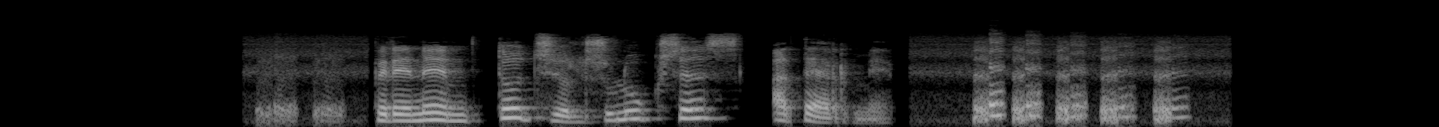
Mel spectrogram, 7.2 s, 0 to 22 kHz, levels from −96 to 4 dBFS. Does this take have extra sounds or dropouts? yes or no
yes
